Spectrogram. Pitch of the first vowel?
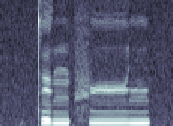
high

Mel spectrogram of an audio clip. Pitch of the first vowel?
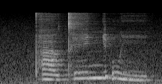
low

